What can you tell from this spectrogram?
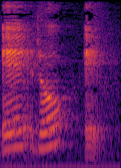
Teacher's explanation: las vocales se pronuncian en distintas sílabas y se produce el dip el iato vale por ejemplo en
